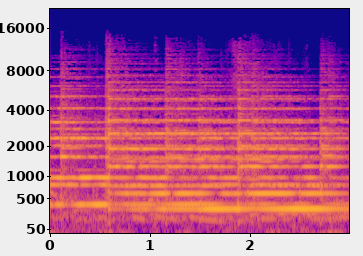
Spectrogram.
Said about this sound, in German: Er weiß, wenn erst einmal die Glocken schlagen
